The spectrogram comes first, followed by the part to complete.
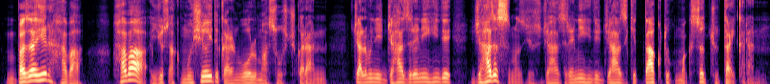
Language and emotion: Kashmiri, neutral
